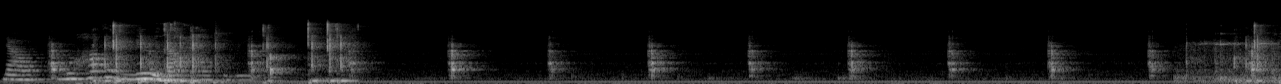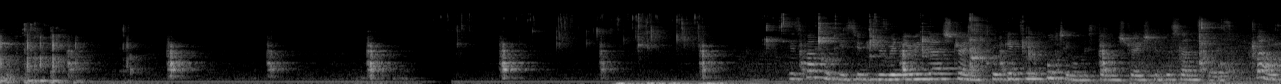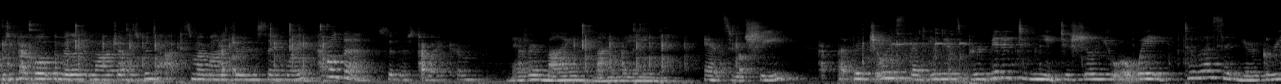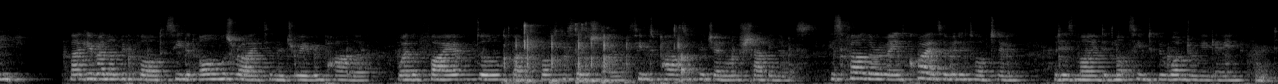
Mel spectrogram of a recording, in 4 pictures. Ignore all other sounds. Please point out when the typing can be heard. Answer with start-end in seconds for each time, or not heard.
0.9-3.6, 12.3-14.2, 26.1-28.9, 31.2-33.1, 43.4-45.3.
